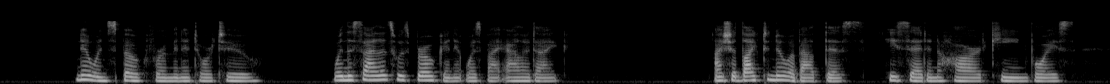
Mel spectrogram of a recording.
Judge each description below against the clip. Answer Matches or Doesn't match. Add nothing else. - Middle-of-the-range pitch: Matches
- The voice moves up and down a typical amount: Matches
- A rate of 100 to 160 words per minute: Doesn't match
